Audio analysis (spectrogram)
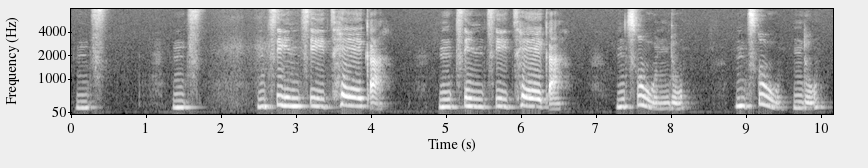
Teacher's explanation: You'll feel a little bit of air coming out between your teeth.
